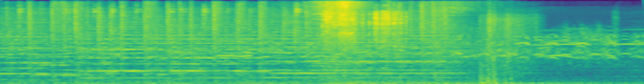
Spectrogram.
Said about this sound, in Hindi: पक्षियों का समूचा झुंड आ रहा है।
